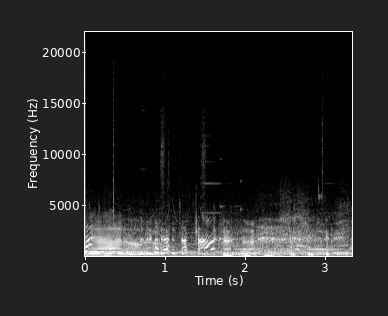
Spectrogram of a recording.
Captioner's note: laughs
